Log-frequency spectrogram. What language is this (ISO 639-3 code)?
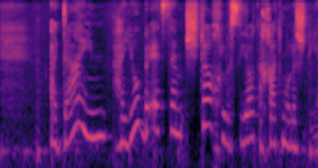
heb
